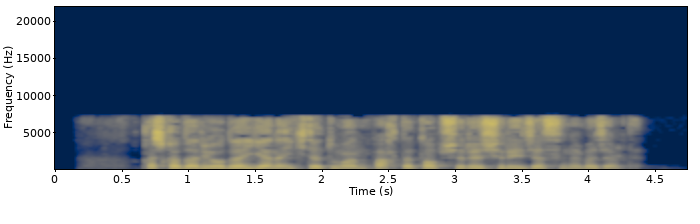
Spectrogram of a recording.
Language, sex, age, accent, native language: Uzbek, male, 18-24, Andijon, Uzbek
